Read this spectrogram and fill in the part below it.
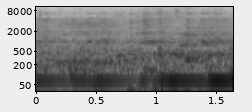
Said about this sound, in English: Before long, a noble knight in shining armour came galloping along the path.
